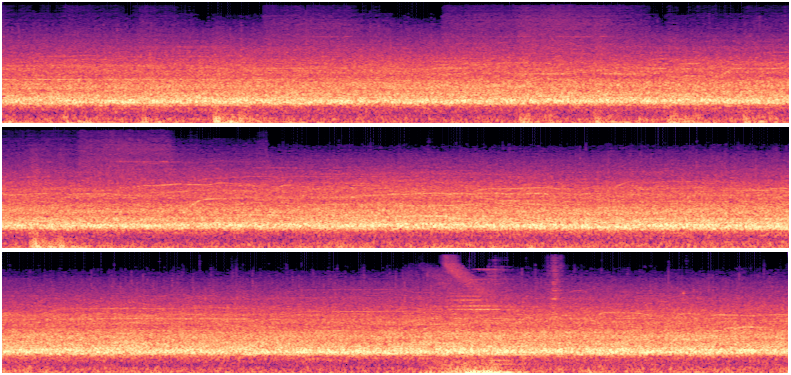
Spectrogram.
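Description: A large NFL stadium crowd before a Chargers versus Eagles game, a steady dense roar of cheering voices filling the air with distant swells, continuous and broad throughout, with a few thuds near the end.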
